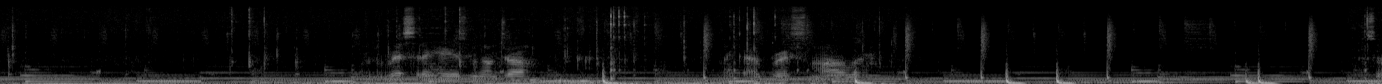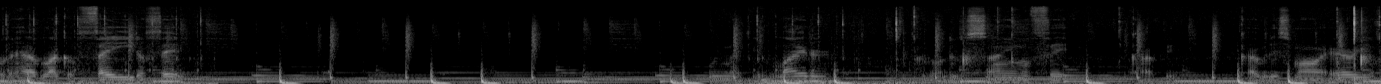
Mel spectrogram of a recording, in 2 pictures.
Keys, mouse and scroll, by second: 0.1 -, 0.3 -, 0.6 -, 0.7 scroll down 1, 0.8 -, 2.2 click, 2.9 -, 3.5 =, 3.7 =, 4.4 click, 4.8 =, 4.9-5.4 scroll up 4, 5.1 =, 6.8 click, 7.5 click, 8.7 click, 9.3 click, 10.2 click, 10.4 click, 10.7 click, 10.9 click, 11.2 click, 11.4 click, 11.7 click, 11.9 click, 12.0 click, 12.8 click, 13.0 click, 13.2 click, 13.7 click, 13.9 click, 14.2 click, 14.4 click, 14.6 click, 14.9 click, 15.1 click, 15.4 click, 15.6 click, 15.8 click, 16.0 click, 16.4 click, 17.6 click, 18.5 click, 18.9 click, 19.1 click, 19.3 click, 19.7 click, 20.3 click, 20.6 click, 21.2 click, 21.4 click, 21.7 click, 22.0 click, 22.3 click, 23.7 click.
